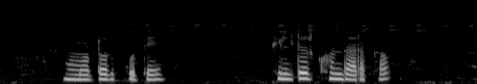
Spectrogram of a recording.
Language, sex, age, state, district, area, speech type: Santali, female, 18-30, West Bengal, Uttar Dinajpur, rural, spontaneous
